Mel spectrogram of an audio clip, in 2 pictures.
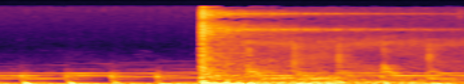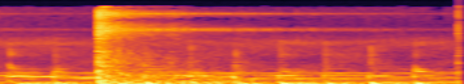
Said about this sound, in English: They've even got the bit crushing on like the reverb tail of those drums. Beautiful clean strings over the top of just dirty synths.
